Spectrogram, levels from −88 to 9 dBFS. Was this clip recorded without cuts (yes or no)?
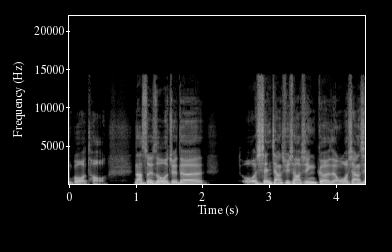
yes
